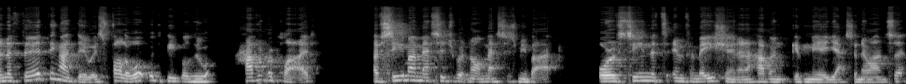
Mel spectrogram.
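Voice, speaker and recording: A man with a Liverpool accent, fairly high pitch, bright, sharp, animated tone, lively intonation, and a very fast pace. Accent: Liverpool (Scouse) English. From England, Liverpool. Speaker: network marketing trainer. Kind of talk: online training talk.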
